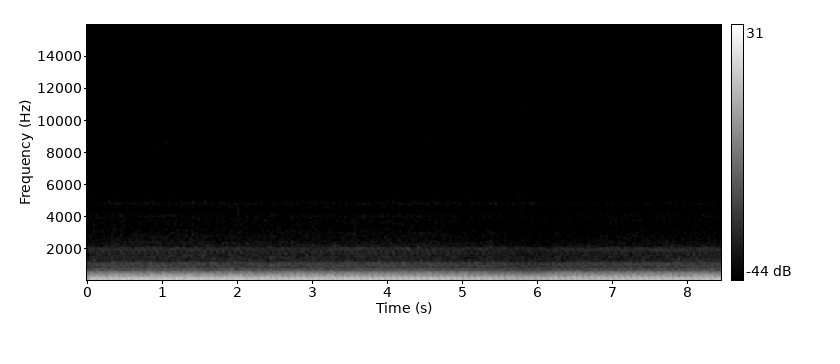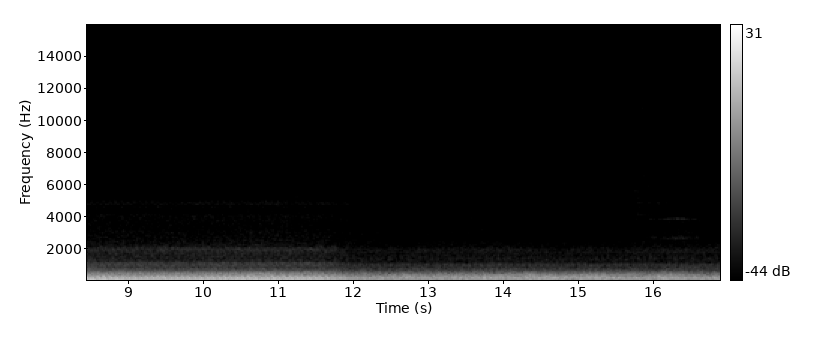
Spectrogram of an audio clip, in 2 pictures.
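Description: A truck engine drones steadily, easing off to a quieter hum.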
